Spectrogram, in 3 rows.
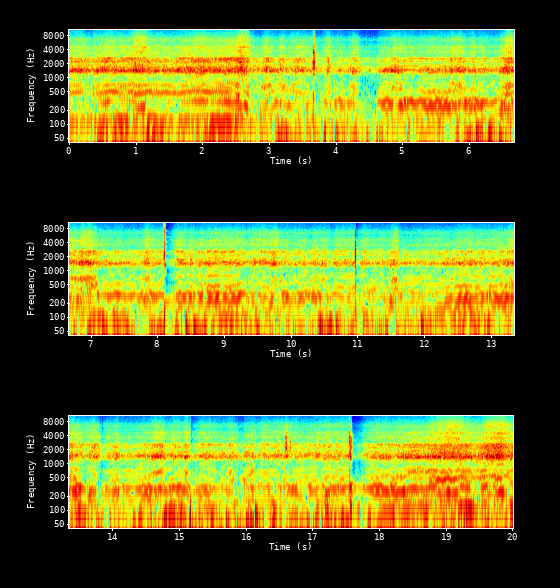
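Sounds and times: dirt bike engine revving: 0.0 - 20.0
sharp knocks: 17.5 - 17.8.

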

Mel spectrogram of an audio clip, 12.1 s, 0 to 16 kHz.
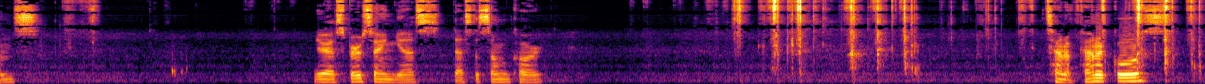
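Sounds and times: cards flicking and slapping: 7.1 - 12.0.

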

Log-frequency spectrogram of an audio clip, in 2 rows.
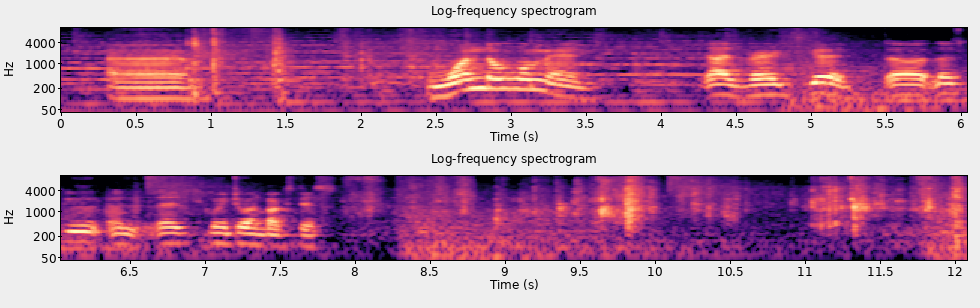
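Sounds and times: plastic packaging crinkling and tearing: 7.9 - 12.0.

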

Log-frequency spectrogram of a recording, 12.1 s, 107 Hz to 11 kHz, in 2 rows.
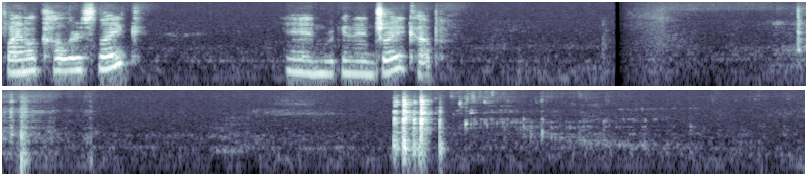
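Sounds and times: tea trickling into glass pitcher: 9.1 - 11.4.

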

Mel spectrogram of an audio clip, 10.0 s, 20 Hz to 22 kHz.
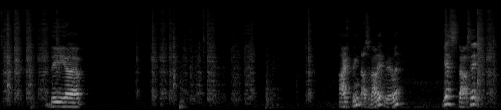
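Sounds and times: plastic bottle rubbing and rustling: 3.0 - 5.2.

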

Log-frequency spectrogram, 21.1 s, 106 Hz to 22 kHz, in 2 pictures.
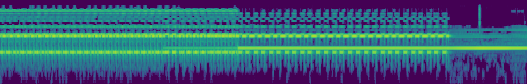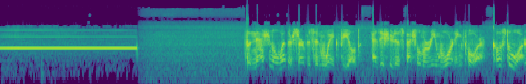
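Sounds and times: rapid pulsing alarm beeps: 0.0 - 13.3
steady warning alarm tone: 0.0 - 13.4.

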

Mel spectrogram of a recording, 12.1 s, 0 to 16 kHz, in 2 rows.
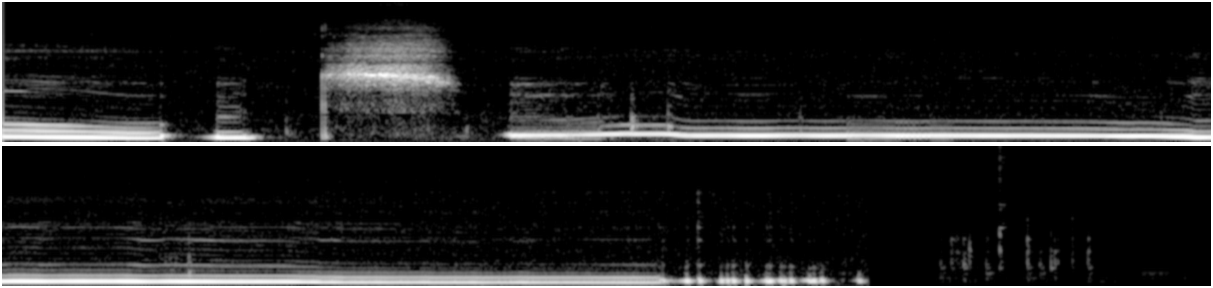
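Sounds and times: person humming low note: 0.0 - 10.4.

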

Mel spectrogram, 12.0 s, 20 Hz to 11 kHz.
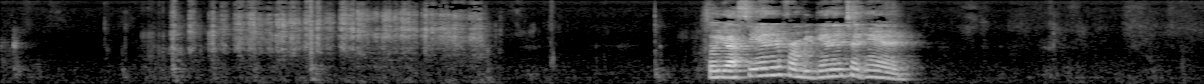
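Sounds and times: rotary cutter scraping fabric: 1.5 - 5.1.

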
